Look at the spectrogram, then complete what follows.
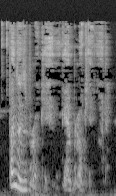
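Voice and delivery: a hushed private mutter to himself; whispered aside. Real, not acted. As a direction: whisper to himself, fast at the end. Fala consigo mesmo editando. (sussurro rápido para si mesmo)

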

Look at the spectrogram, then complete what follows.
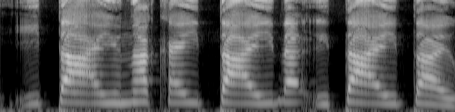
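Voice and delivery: high-pitched mock cries of pain in Japanese; imitating pained yelling. Patient in the spinning test crying out in high mock pain. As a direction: yelp it high like a patient spun too hard. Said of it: "he kept yelling".

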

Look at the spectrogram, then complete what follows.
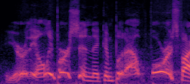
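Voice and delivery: high, strained cartoon-character voice; botched Smokey Bear. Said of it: "Yogi Bear or Smokey Bear says".

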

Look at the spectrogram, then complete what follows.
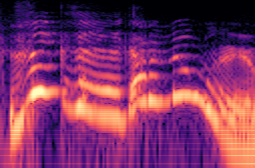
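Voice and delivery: high, excited commentator call; imitating Jerry Lawler. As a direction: shout the finisher like a ringside announcer. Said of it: "Jerry the King Lawler said".

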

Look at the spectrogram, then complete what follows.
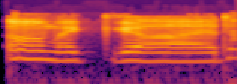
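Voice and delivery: slow, drawn-out dismay; horrified. Real, not acted. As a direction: groan it out in disgust. Disgusted reaction to gross idea.

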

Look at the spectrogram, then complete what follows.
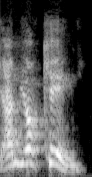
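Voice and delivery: a hint of a haughty king proclaiming himself; mock royal announcement; pompous king. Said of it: "He's like".

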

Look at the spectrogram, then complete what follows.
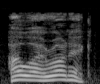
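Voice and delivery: high, hammed-up commentator line; Michael Cole. Quoting the commentator's catchphrase, high hammed-up announcer. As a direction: call it like a TV wrestling announcer. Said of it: "as Michael Cole said".

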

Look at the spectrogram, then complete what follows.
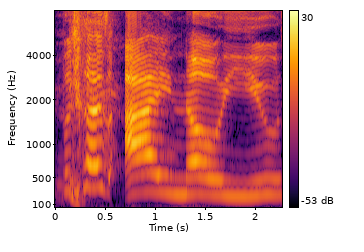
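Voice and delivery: drawn out, spelling it out; slow, pointed explanation to a friend; slow deliberate. Real, not acted. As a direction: lean on each word slowly.

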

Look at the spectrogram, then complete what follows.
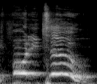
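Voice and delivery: very high, loud shout; shouted high caller voice. Pretend. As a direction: yell it out in a squeaky voice. Caller shouts his age.

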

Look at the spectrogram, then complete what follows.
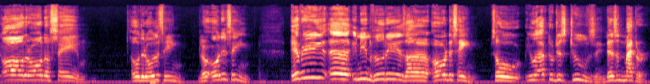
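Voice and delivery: dragged-out, hammed-up Indian accent; mock Indian accent. Comic mimicking what everybody says about the food, mock Indian accent. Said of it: "Everybody's like".

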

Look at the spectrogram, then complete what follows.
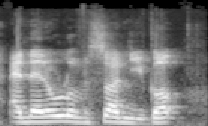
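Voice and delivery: ordinary talk

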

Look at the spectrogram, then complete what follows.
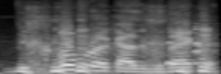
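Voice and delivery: laughing through the retold command; laughing quote. Retelling the TV report's command to Alexa, breaking into laughter. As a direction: crack up while repeating the request.

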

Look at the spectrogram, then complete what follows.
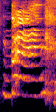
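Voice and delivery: very high squealed bang; absurdly high, drawn-out silly voice; ridiculous waiter voice. Retold or imitated. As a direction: shriek it as a comical sound effect. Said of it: "he's got the most ridiculous voice".

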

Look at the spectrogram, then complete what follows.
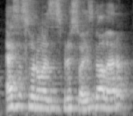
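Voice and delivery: ordinary talk

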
